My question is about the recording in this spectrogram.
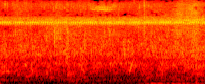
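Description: A quiet, steady, high-pitched trilling chorus of calling frogs and insects, over a faint even hiss.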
